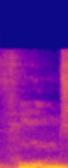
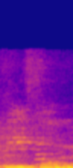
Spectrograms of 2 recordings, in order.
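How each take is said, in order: First: The name starts without any p sound. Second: The name starts with an audible p sound. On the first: The speaker calls it right. "মানে পি উচ্চারণ হবে না" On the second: The speaker calls it wrong. "এটা হচ্ছে পি ফুন না"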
